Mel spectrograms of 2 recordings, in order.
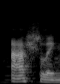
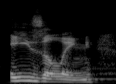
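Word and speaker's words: Aisling: by the way Ashling it's an Irish name and it's pronounced Ashling not easiling like everybody I watched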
